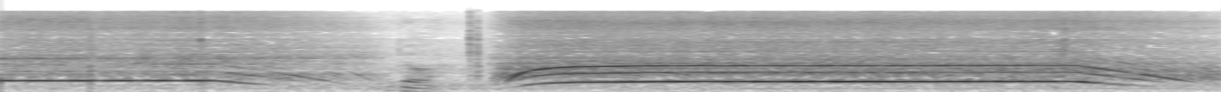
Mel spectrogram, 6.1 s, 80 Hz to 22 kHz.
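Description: Electric track drive motor of a WLtoys 16800 RC excavator whining as it drives one track to turn the machine. The steady whine winds down about a second in. After a click it winds up again, runs steadily for about three seconds, and winds down near the end.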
